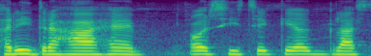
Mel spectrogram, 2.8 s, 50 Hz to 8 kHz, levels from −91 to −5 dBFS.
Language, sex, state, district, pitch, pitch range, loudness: Hindi, male, Bihar, Kaimur, 175 Hz, 165-175 Hz, -18 LUFS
